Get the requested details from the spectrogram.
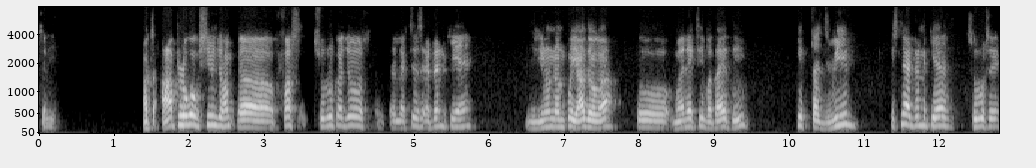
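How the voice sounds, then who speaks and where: Male tajweed teacher, high voice, patient and repetitive, dull lo-fi class audio. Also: moderate pace. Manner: patient, repeats points, quizzes students; mixes English words into speech. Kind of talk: online class lecture. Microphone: online class audio.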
